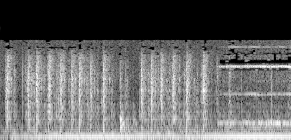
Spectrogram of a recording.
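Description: In an office in the late afternoon, rapid, rhythmic mechanical clacking fills most of the moment, then a telephone starts ringing near the end with a steady, fairly loud bell tone. No one speaks.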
